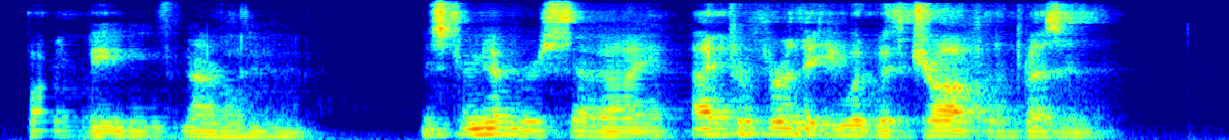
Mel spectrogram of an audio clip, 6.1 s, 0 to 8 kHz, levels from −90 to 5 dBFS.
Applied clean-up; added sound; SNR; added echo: neural mask model DeepFilterNet 3.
